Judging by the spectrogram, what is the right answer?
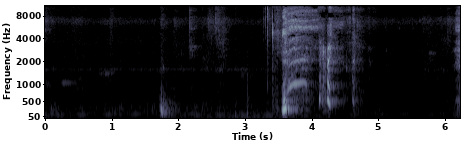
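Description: Low steady hum, with a dull knock about two seconds in. About halfway through comes a short cry that rises and falls in pitch, followed by a shorter second one; it is the loudest sound.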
